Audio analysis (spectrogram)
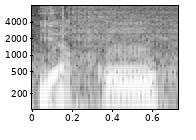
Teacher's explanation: قاف ضمة قو ونفخم القاف يقو، واو سكون مضى طبيعي يقو، ولام ضمة لو يقول.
